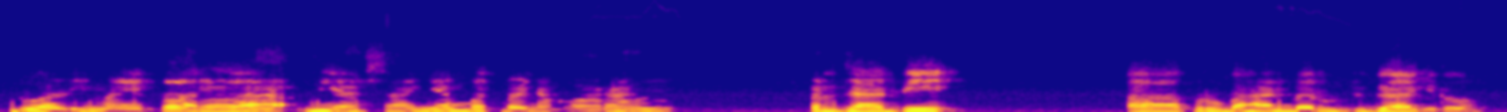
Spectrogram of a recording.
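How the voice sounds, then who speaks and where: A woman's voice: medium pitch, normal speed, no echo. Chatty young woman venting, lo-fi. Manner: chatty, venting, mixes in English phrases. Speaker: podcast co-host. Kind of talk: casual late-night chat.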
